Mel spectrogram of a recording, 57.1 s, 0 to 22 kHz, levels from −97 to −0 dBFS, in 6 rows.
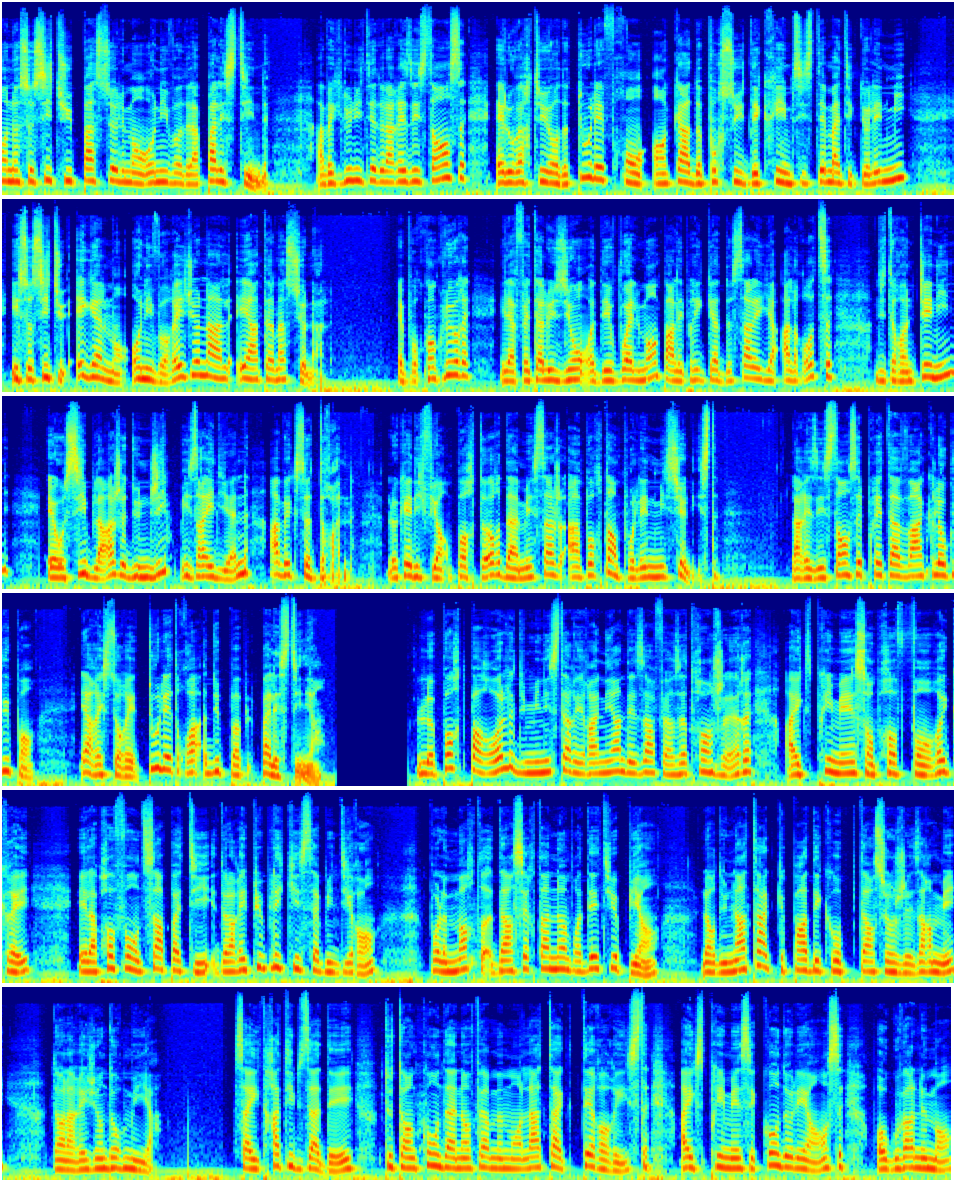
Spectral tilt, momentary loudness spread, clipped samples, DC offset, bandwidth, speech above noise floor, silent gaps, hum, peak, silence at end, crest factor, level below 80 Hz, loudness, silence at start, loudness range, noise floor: -6 dB/octave; 6 LU; under 0.1%; under 0.1%; 19 kHz; over 69 dB; 31.90-32.60 s; none; -6 dBFS; 0 s; 16 dB; -44 dBFS; -22 LUFS; 0 s; 2 LU; under -90 dBFS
